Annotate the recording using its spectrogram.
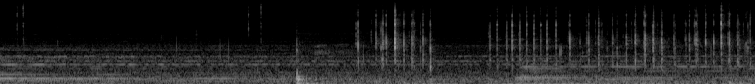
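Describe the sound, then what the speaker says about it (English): Typing on a rebuilt Bauer mechanical keyboard fitted with a new plate and switches, close-up clacky keystrokes in uneven bursts and flurries, one sharper thock partway through, with no talking. "we're just going to anxiously await Chewy's typing sound test"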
